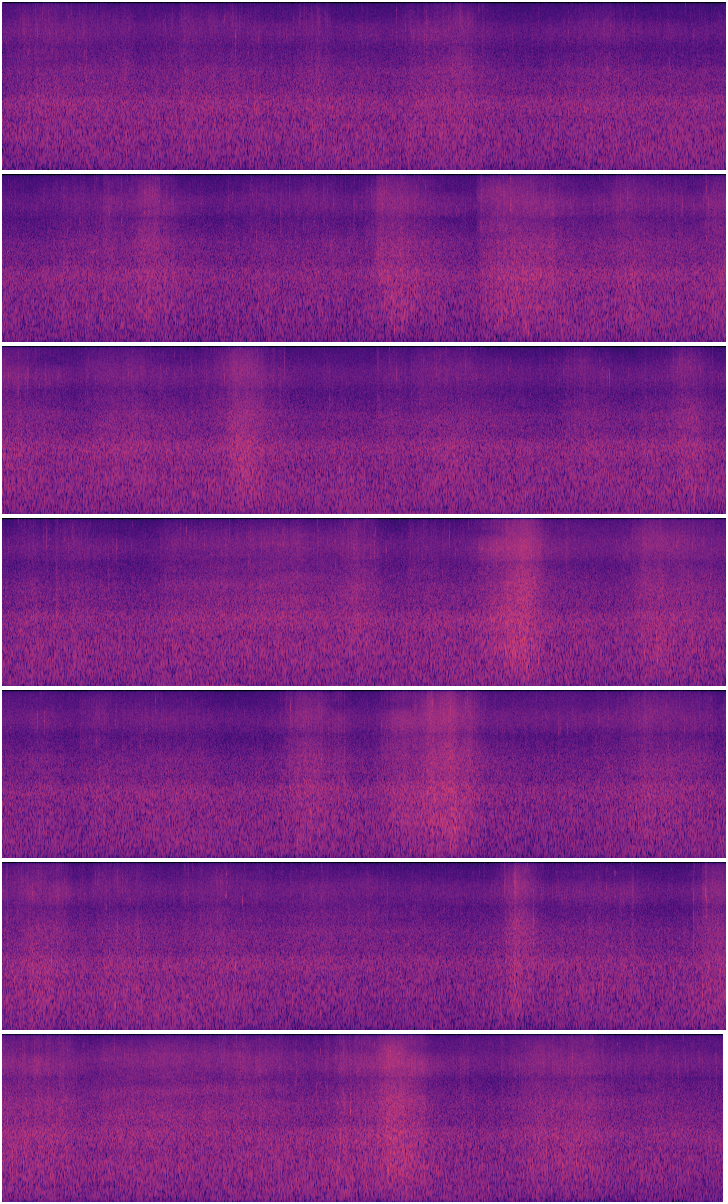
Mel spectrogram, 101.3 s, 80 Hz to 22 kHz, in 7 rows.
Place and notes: {"title": "石門區德茂里, New Taipei City - Sound of the waves", "date": "2016-04-17 06:33:00", "description": "at the seaside, Sound of the waves\nZoom H2n MS+XY", "latitude": "25.29", "longitude": "121.52", "altitude": "3", "timezone": "Asia/Taipei"}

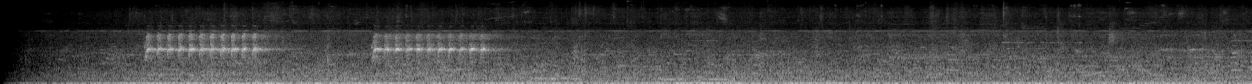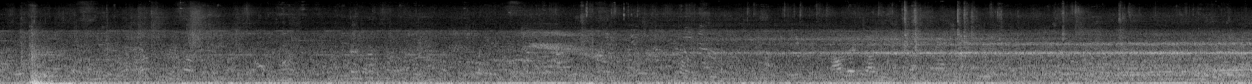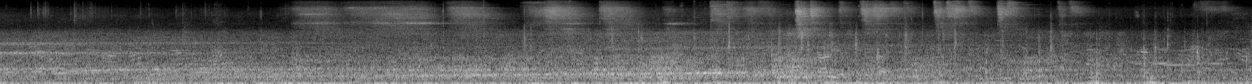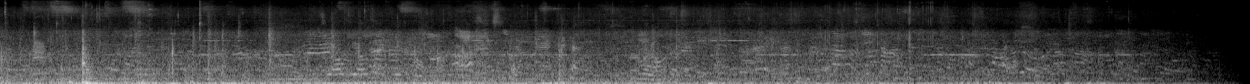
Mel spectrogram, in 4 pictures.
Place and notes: {"title": "Gongguan Station, Taipei City - Gongguan MRT", "date": "2012-06-30 17:18:00", "description": "Walking in the Station, Binaural recordings", "latitude": "25.01", "longitude": "121.53", "altitude": "22", "timezone": "Asia/Taipei"}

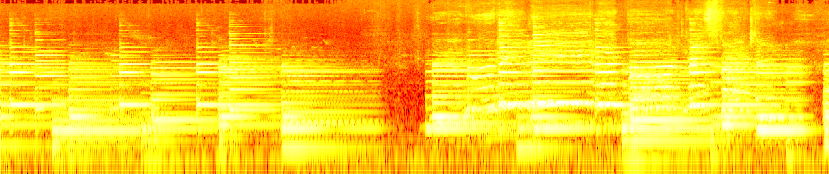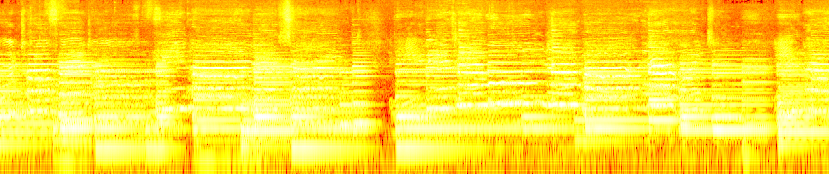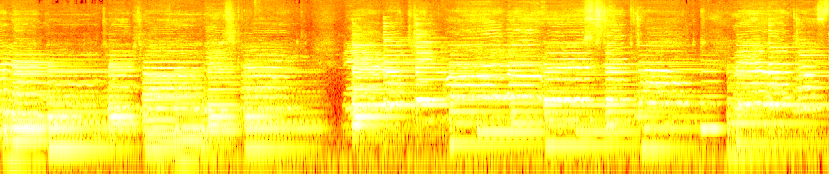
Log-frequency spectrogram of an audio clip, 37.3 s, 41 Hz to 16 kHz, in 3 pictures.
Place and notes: {"title": "Gießen, Deutschland - Andachtslied Lichtkirche", "date": "2014-06-13 12:30:00", "description": "The congregation, assembled from visitors, evident believers and surprise guests sing a church song.", "latitude": "50.59", "longitude": "8.69", "altitude": "160", "timezone": "Europe/Berlin"}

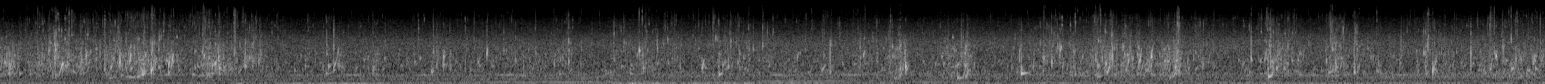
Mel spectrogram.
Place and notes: {"title": "Barragem, Miranda do Douro, Portugal - Barragem em Miranda do Douro", "date": "2011-05-16", "description": "Barragem de Miranda do Douro. Mapa Sonoro do rio Douro. Miranda do Douro, Power Plant. Douro River Sound Map", "latitude": "41.49", "longitude": "-6.26", "altitude": "528", "timezone": "Europe/Lisbon"}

